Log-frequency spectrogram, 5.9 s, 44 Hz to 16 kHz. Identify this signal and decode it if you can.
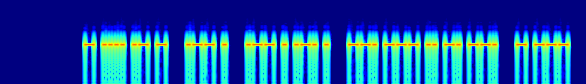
Morse code, heard as a keyed tone, about 40 wpm, 700 Hz. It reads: THAT WE WERE GOING TO
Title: Sets of 5 Words Encore2 40wpm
